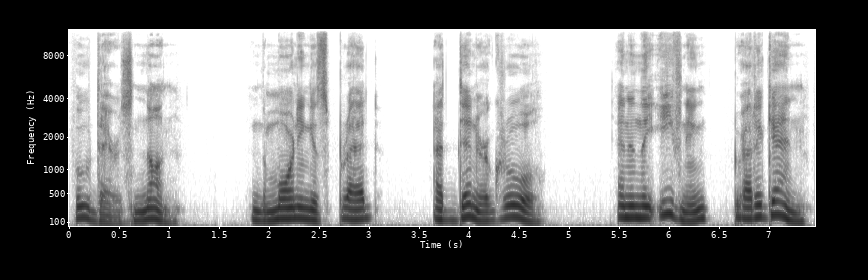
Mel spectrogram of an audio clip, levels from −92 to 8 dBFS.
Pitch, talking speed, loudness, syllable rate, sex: 125 Hz, 145 wpm, -16 LUFS, 4.5 syllables/s, male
